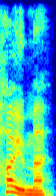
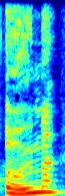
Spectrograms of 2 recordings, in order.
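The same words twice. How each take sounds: First: "home" with a breathed H; sounded H. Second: "home" with the H left silent; wrong French-style "home", no H; dropped H. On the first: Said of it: "mais on dira home". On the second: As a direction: start "home" straight on the vowel. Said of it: "On dira pas home". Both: Shown as a demonstration.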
